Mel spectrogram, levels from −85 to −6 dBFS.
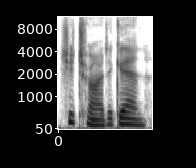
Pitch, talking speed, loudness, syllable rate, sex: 175 Hz, 190 wpm, -16 LUFS, 4.7 syllables/s, female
